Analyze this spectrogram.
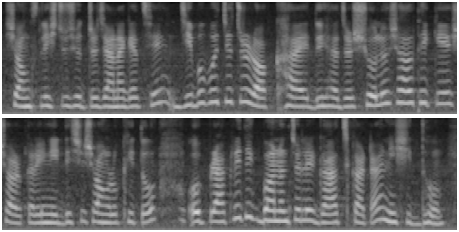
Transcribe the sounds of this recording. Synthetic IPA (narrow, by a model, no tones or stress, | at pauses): ʃɔŋsliʃʈʰoʃ̬ut̪ːɾed͡ʑanaɡɛt͡ɕʰed͡ʑibobojt͡ɕit̪ːɾoɾɔkʰːaed̪ujɦad͡ʑaɾʃoloʃalt̪ʰekeʃɔɾkaɾiɾniɾd̪eʃeʃɔŋɾokʰːit̪o | opɾakɾit̪ik̚bɔnant͡ɕoleɾɡat͡ɕkaʈaniʃid̪ʱːo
